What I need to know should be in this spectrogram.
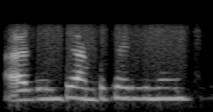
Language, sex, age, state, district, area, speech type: Telugu, female, 30-45, Andhra Pradesh, Krishna, urban, conversation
